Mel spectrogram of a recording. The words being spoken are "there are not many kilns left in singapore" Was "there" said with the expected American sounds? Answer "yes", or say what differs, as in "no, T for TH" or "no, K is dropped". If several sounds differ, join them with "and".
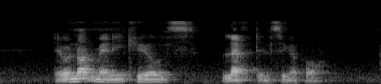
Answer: no, W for R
